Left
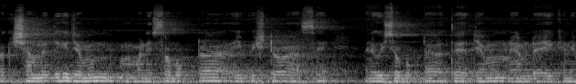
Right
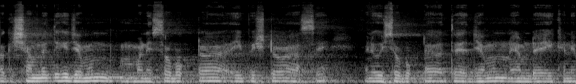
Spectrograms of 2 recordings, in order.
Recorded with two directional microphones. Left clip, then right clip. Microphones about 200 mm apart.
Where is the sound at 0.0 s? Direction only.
25° right (ahead or behind).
